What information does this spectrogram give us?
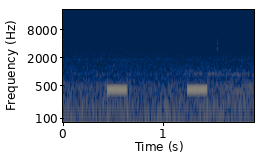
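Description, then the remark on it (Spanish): Two short, identical electronic beeps of a steady mid-pitched phone tone, evenly spaced about a second apart, as a WhatsApp audio call tries to connect, over faint background hiss. “Ay, es que se está conectando el audio de WhatsApp.”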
